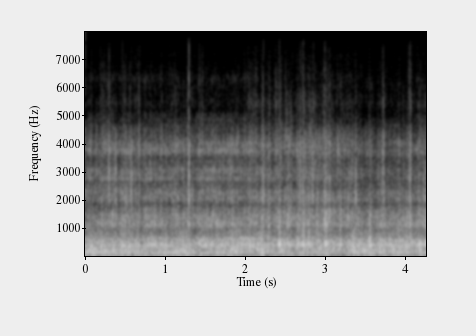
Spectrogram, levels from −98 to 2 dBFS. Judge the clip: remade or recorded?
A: recorded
